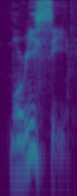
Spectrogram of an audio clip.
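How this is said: The name has an American pronunciation. "the American way"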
